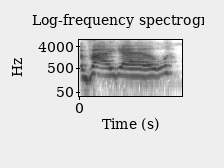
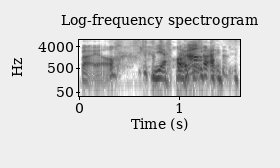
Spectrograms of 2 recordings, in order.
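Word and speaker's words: Viall: so Nick Vel it's it's gonna piss me off every time she says Vel and let's take a shot for every time I say Nick viel there we go Vel you said it right the very first time you said his name in this chapter and last chapter so why can't you say it right I listen I know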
